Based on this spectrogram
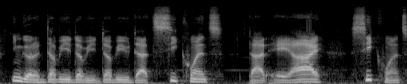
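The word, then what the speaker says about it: Cequence: Sequence is spelled CEQENCE.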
